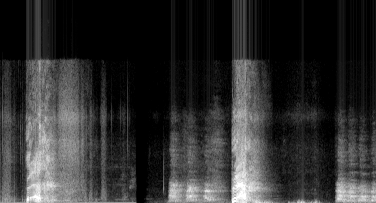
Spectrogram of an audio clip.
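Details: Many sneezes in a row.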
